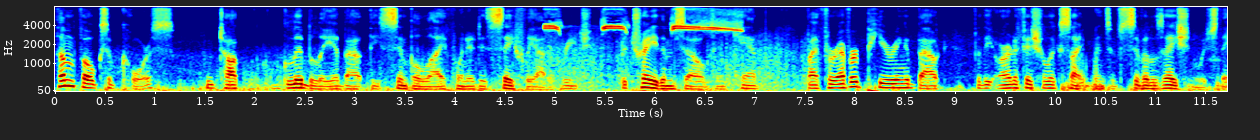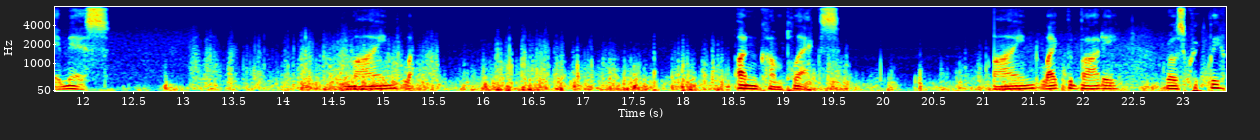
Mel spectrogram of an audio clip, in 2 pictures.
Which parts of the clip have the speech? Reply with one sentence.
You can hear the speech from 0.1 to 12.3 s, from 14.6 to 15.3 s, from 18.6 to 19.6 s and from 21.1 to 23.3 s.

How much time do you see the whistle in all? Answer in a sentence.
You can hear the whistle for 2 seconds altogether.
